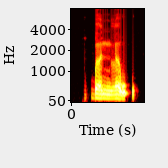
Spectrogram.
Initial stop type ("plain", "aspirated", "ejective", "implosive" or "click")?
implosive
